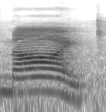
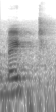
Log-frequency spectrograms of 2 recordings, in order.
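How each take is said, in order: First: नाइट loud with a held "naaait"; long I sound. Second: नाइट quick and short, vowel not held; short clipped I. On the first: Teacher modelling it for the class, long loud नाइट. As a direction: stretch the vowel in नाइट and punch it. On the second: Teacher contrasting with the long sound, short quick नाइट. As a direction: say नाइट briefly at an ordinary level. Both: Shown as a demonstration. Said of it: "आई का sound is long".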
